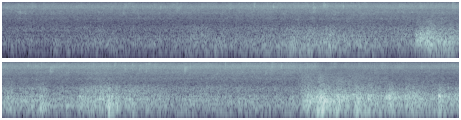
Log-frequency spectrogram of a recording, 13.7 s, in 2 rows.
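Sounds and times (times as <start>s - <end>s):
thunderstorm: 4.1s - 13.7s.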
